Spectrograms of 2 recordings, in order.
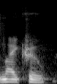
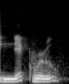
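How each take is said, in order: First: The first syllable sounds like 'night'. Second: The first syllable sounds like 'nick'. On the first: "I always thought it was Night Crew" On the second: "I guess it could be Nick Rue"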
